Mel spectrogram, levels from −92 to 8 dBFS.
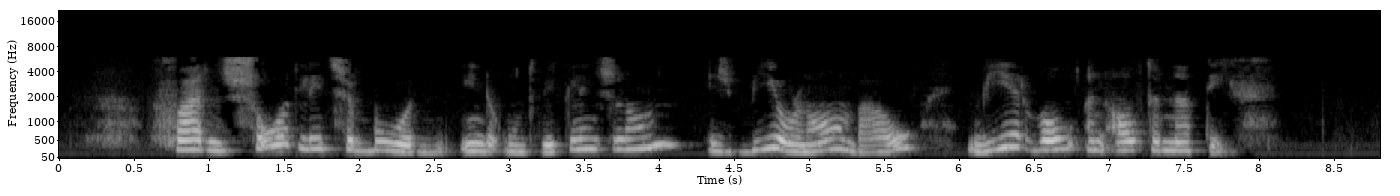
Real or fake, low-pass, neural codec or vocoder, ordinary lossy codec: real; 7.2 kHz; none; MP3, 24 kbps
